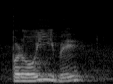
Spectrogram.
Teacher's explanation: débil en la vocal débil entonces sí hay un hiato y la mayor fuerza de voz cae sobre la vocal débil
